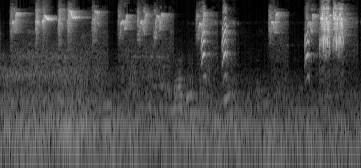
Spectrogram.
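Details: Leafbird in song alongside a scarlet minivet: a busy stream of thin, high chirps and short buzzy notes, irregularly spaced, ending in a louder bright rattling burst; low background noise throughout.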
